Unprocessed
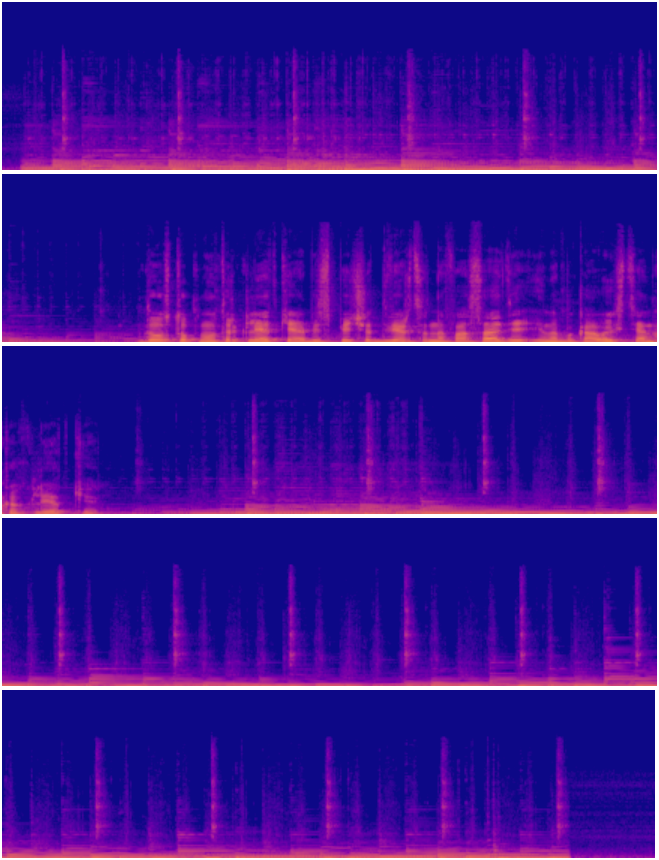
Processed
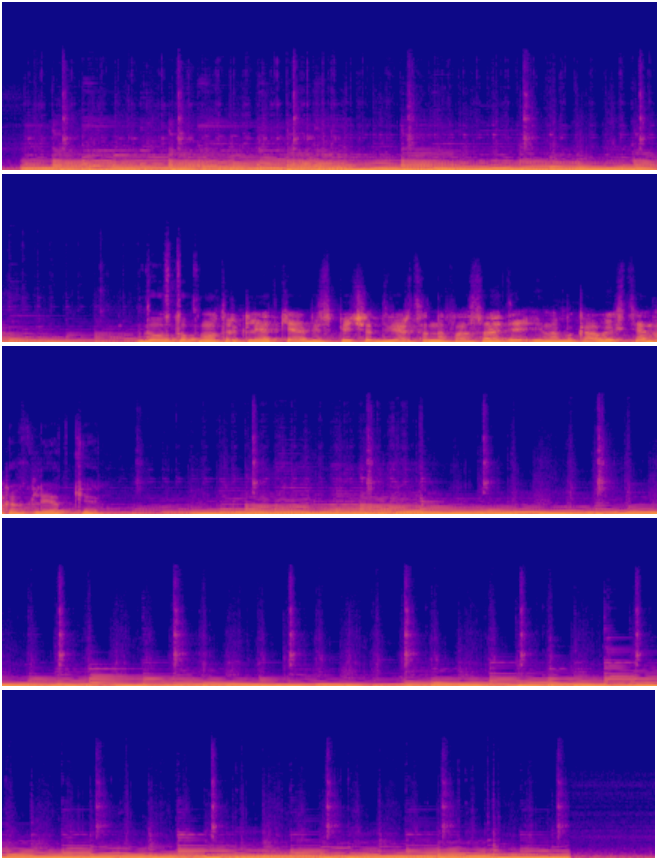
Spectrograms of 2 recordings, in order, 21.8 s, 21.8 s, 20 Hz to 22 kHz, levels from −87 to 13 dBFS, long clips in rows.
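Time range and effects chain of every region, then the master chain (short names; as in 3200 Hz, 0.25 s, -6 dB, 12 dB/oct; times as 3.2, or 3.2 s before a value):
5.7–8.78 flange 2 Hz, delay 3.3 ms, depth 4.6 ms, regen +37% + synth low-pass 3300 Hz, resonance Q 5
whole clip: tilt -3 dB/oct; notch 570 Hz, Q 12; maximiser +17.5 dB; gain -7.5 dB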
